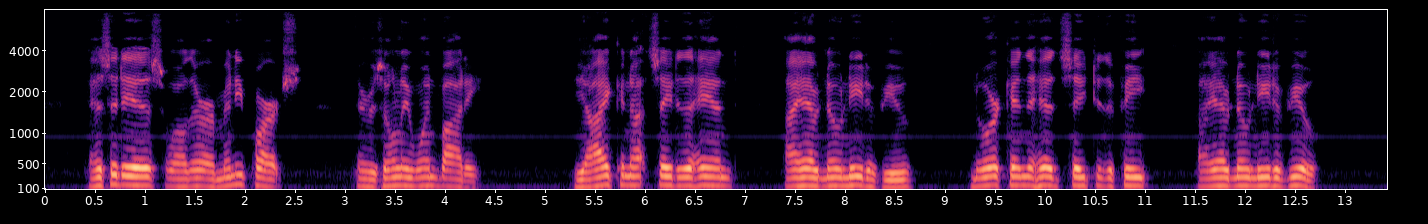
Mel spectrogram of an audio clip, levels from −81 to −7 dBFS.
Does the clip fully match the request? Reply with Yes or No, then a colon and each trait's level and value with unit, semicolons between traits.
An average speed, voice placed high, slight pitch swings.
No: average, 180 wpm; low, 135 Hz; narrow, 1.8 semitones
